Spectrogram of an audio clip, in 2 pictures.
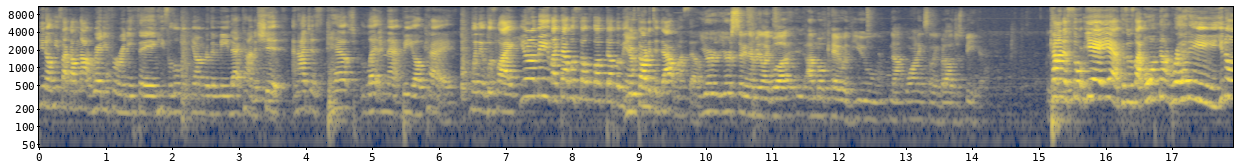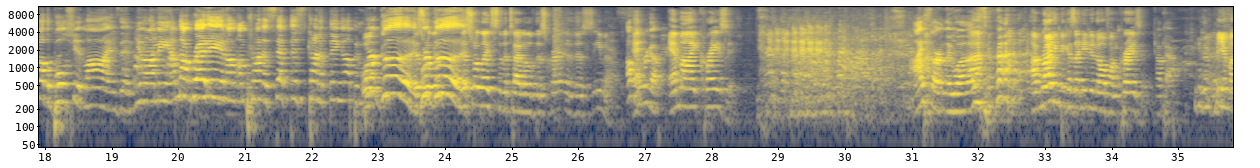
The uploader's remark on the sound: LIVE From The Laughing Skull In Atlanta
